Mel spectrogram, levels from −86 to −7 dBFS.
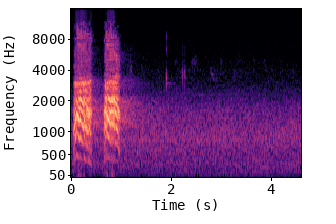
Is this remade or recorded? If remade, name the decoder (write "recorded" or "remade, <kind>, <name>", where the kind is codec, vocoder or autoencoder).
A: recorded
